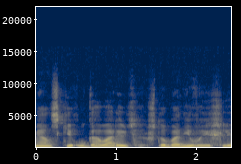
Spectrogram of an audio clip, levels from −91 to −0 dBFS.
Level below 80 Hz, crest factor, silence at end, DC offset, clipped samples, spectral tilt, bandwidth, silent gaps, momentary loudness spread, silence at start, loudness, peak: -62 dBFS; 16 dB; 0 s; under 0.1%; under 0.1%; -6 dB/octave; 11 kHz; none; 5 LU; 0 s; -28 LUFS; -12 dBFS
